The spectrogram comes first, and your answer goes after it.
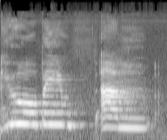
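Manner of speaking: lightly voiced angry drunk; mock passenger voice. Passenger's accusation.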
